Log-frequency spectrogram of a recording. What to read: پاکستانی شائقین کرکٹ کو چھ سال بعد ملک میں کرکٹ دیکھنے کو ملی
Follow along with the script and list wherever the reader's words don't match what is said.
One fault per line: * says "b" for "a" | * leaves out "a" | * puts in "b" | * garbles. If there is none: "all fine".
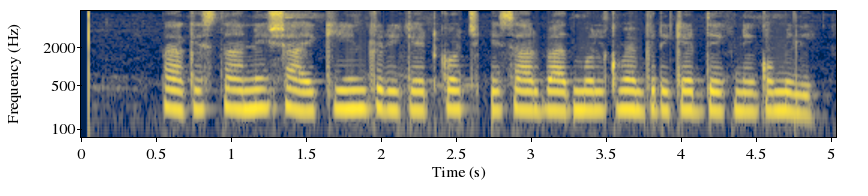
all fine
